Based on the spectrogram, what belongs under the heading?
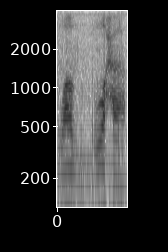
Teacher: They're touching the top of the mouth, so the sound is coming from the gums, the tongue, between the tongue and the side of the molars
